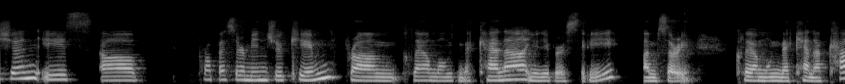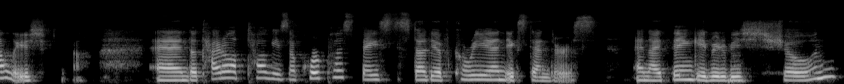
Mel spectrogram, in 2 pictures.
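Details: Adult woman speaking; normal voice.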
